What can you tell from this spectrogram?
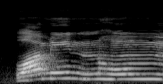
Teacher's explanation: মিম সাকিনের পরে মিম আসছে ইদগাম শাফাউই গুন্নাটা করে নেবেন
